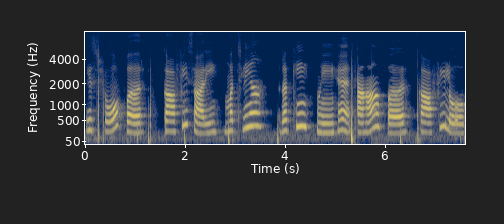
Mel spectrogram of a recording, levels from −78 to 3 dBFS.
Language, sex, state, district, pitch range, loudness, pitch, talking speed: Hindi, male, Punjab, Fazilka, 215-330 Hz, -15 LUFS, 240 Hz, 100 wpm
